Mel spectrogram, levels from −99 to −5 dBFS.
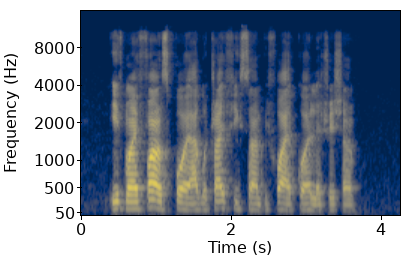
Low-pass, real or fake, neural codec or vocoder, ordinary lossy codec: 10.8 kHz; real; none; Opus, 64 kbps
